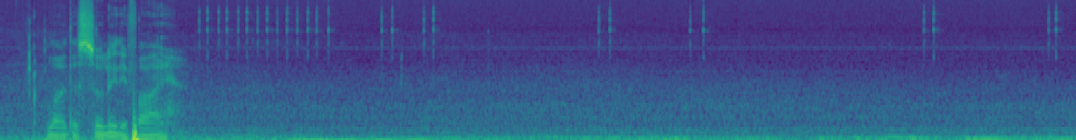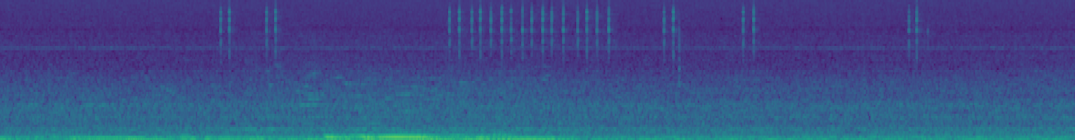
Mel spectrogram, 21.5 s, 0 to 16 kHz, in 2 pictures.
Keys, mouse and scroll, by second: 10.6-12.9 middle drag, 12.9-21.5 drag.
